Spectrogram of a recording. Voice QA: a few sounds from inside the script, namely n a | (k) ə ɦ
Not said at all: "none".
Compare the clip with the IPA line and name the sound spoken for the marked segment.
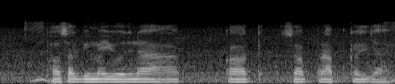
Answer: k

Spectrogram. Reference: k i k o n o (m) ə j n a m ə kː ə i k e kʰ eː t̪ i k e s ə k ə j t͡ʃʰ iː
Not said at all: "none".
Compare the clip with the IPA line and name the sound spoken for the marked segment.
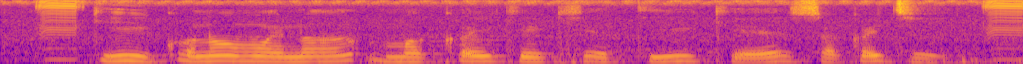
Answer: m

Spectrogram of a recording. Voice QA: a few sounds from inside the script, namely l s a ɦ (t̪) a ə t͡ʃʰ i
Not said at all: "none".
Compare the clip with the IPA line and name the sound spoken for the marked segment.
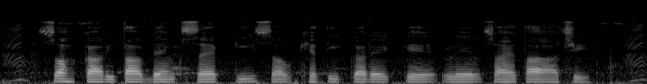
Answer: t̪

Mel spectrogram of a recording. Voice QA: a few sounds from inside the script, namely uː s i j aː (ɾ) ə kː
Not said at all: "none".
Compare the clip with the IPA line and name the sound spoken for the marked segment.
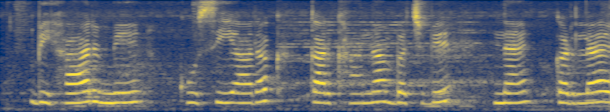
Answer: ɾ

